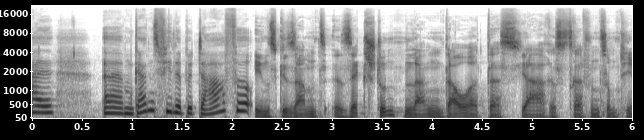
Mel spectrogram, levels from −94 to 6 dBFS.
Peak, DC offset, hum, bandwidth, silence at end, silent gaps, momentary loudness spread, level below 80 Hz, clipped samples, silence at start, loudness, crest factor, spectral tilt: -2 dBFS; under 0.1%; none; 20 kHz; 0 s; none; 5 LU; -32 dBFS; under 0.1%; 0 s; -16 LUFS; 14 dB; -4.5 dB/octave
